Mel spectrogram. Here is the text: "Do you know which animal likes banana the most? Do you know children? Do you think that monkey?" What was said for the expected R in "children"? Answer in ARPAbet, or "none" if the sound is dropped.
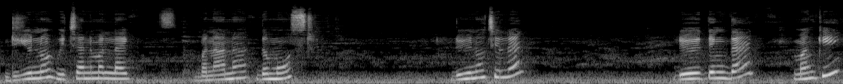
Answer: none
